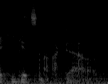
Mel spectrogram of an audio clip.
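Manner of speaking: soft teasing whisper; whispered aside. Real, not acted. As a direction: drop to a whisper for the punchline. Teasing aside about the fighter.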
